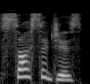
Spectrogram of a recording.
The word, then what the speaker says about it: sausages: Bacon is pretty similar, but sausages can be a tricky one for learners. Make sure you pronounce the au sound correctly, like in sauce.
